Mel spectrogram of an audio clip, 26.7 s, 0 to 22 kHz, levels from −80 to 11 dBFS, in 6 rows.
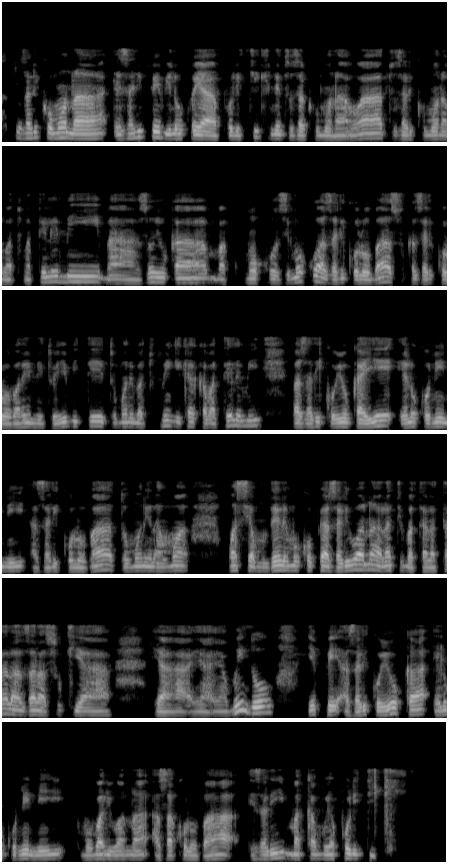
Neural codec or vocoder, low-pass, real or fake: vocoder, 24 kHz, 100 mel bands, Vocos; 5.4 kHz; fake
